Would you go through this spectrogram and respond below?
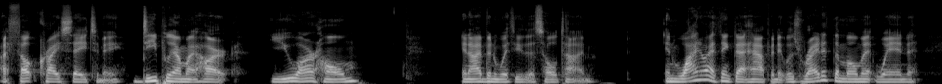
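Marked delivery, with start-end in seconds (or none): none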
